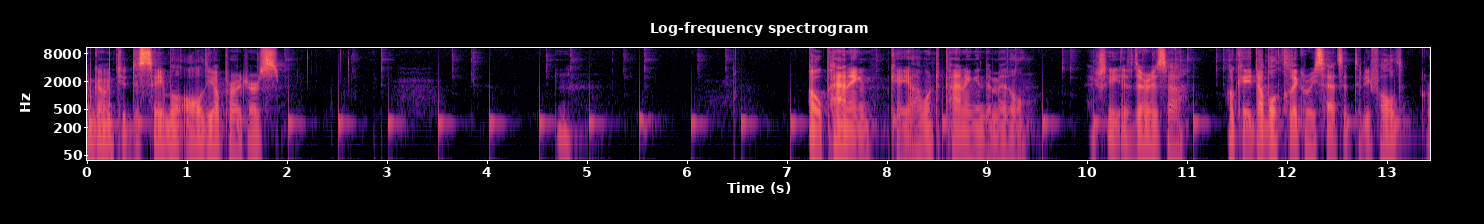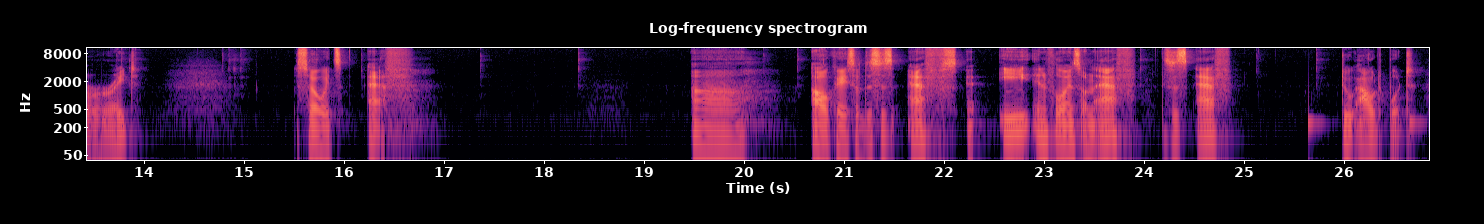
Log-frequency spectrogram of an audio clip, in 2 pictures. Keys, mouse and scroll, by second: 0.0 click, 0.9 click, 1.6 click, 2.6 click, 3.6 click, 4.5-5.0 drag, 5.3-5.7 drag, 6.0-6.5 drag, 7.5 right click, 7.8-9.4 drag, 9.7-11.2 right drag, 10.6 click, 11.2 click, 11.7 click, 13.7 click, 14.7 click, 15.5 click, 16.1-16.7 drag, 17.3-18.5 drag, 20.1-20.7 drag, 23.6-24.1 drag, 25.1-25.9 drag.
